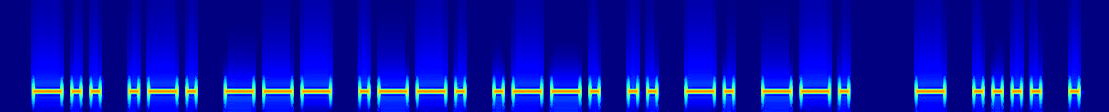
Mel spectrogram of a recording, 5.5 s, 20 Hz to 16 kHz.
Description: Morse code, heard as a keyed tone, about 25 wpm, 700 Hz. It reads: DROPPING THE
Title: Pangram Challenge v2 - 25wpm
